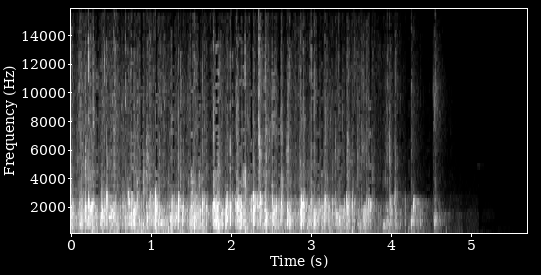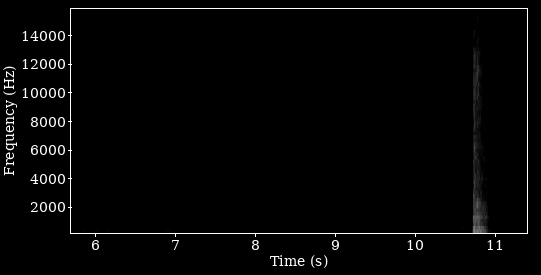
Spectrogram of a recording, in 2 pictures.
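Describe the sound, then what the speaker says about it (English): Audience at a school board of education meeting applauds the evening's honorees, a strong round of clapping that fades out after about five seconds, followed by silence and a single brief knock or door sound. "If we can have one final applause for everyone who was honored tonight"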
